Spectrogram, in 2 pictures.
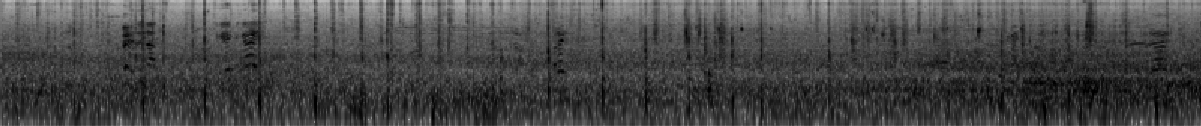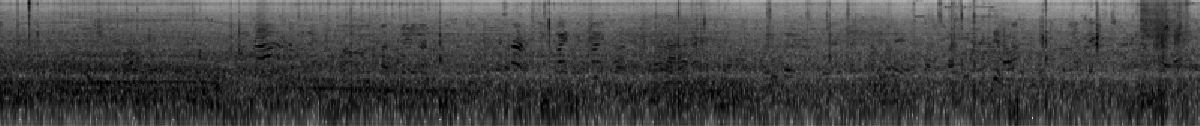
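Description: Pickup basketball game on an outdoor concrete court: a ball bouncing with repeated sharp knocks and players' voices calling out, over a steady hum of road traffic.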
